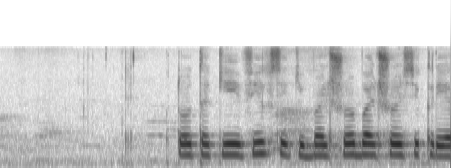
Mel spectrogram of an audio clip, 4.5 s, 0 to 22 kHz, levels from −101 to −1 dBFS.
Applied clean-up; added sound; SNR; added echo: none; none; none; none.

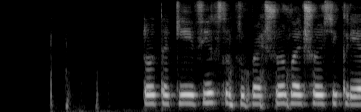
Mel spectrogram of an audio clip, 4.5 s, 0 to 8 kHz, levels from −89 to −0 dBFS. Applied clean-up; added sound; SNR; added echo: neural mask model DeepFilterNet 3.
